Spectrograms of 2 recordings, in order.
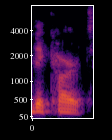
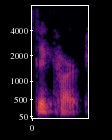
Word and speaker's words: Descartes: know about Descartes Descartes I keep saying the cards it's dick hard because he's French and he doesn't pronounce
